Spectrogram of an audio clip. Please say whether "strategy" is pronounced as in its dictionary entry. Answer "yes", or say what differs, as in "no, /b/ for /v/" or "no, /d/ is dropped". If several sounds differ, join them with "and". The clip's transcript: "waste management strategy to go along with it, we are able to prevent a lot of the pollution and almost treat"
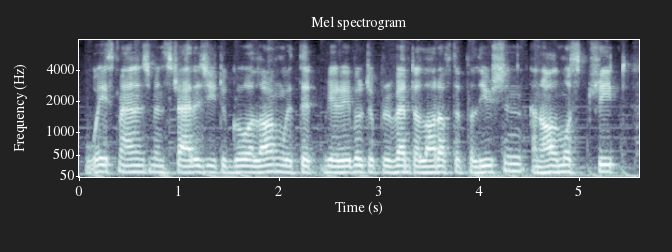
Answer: yes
